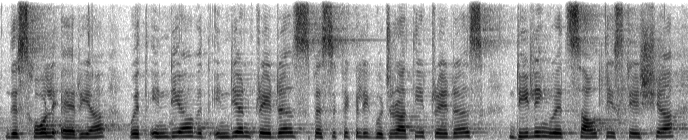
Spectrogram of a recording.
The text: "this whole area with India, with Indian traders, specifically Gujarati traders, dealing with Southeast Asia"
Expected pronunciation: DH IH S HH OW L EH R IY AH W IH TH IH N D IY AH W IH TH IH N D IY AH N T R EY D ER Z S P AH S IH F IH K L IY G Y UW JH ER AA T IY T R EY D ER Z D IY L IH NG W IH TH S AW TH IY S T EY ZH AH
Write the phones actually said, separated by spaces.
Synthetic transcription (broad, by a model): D IH S HH OW L EH R IY AH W IH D IH N D IY AH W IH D IH N D IY AH N T R EY D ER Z S P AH S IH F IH K L IY G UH JH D AA T IY T R EY D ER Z D IY L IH NG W IH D S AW T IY S T EY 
